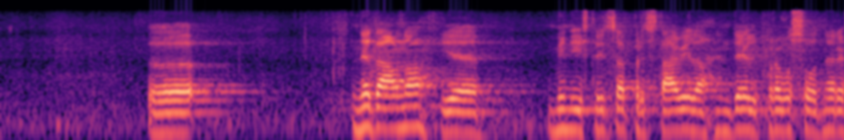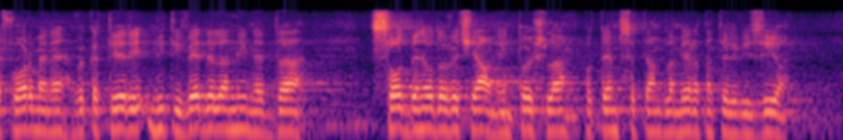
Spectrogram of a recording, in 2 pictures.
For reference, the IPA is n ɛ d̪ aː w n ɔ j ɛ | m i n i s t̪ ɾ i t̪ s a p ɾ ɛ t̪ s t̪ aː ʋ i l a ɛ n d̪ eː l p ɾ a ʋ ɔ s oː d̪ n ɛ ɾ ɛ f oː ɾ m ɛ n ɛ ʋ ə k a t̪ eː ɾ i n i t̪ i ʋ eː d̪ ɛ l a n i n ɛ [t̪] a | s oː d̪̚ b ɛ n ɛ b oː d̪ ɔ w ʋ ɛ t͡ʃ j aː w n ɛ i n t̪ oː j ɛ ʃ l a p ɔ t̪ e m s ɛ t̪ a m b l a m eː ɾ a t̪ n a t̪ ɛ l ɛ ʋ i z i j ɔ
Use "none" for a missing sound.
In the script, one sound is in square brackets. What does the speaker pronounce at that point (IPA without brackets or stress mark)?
d̪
